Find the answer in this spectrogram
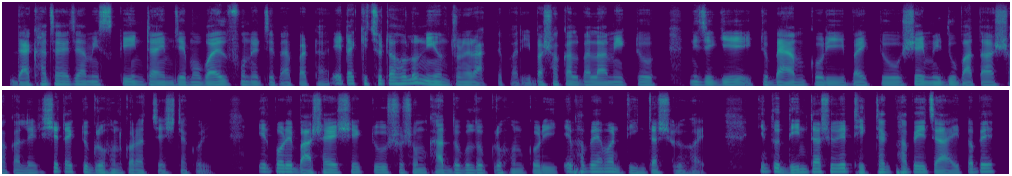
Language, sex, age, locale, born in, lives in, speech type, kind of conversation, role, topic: Bengali, male, 18-19, bn-BD, Bangladesh, Bangladesh, conversation, advice, user, ঘুমের আগে কীভাবে ফোন ও ট্যাবলেটের স্ক্রীন ব্যবহার কমাতে পারি?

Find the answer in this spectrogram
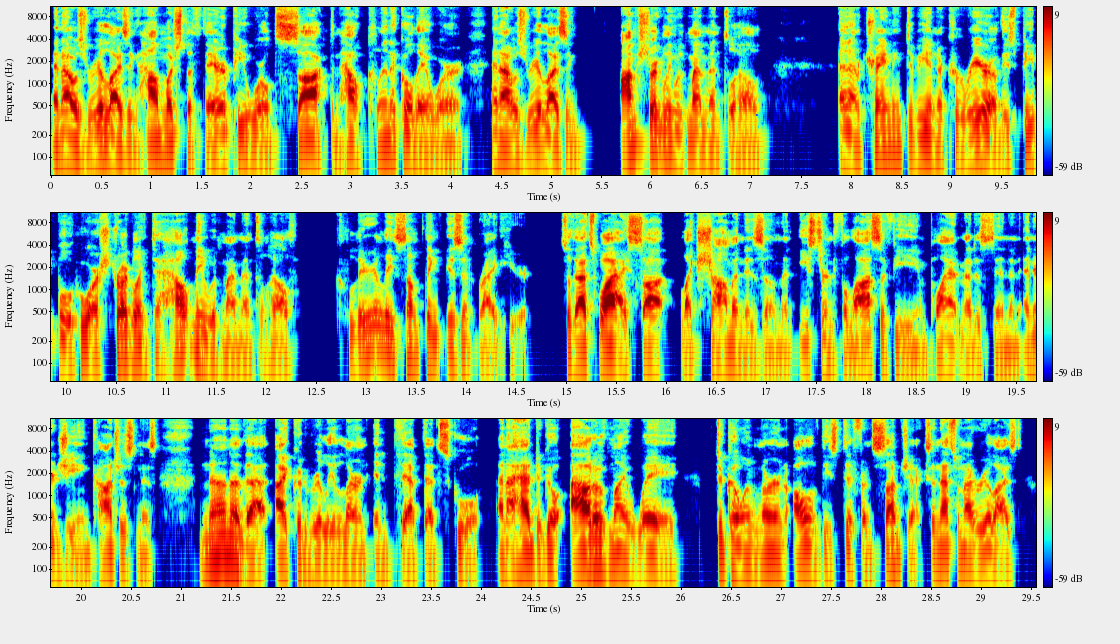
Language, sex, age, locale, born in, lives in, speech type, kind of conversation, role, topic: English, male, 30-34, en-US, United States, United States, conversation, unstructured, none, What routines, boundaries, and small hacks help you juggle homework, hobbies, and sleep during hectic school weeks?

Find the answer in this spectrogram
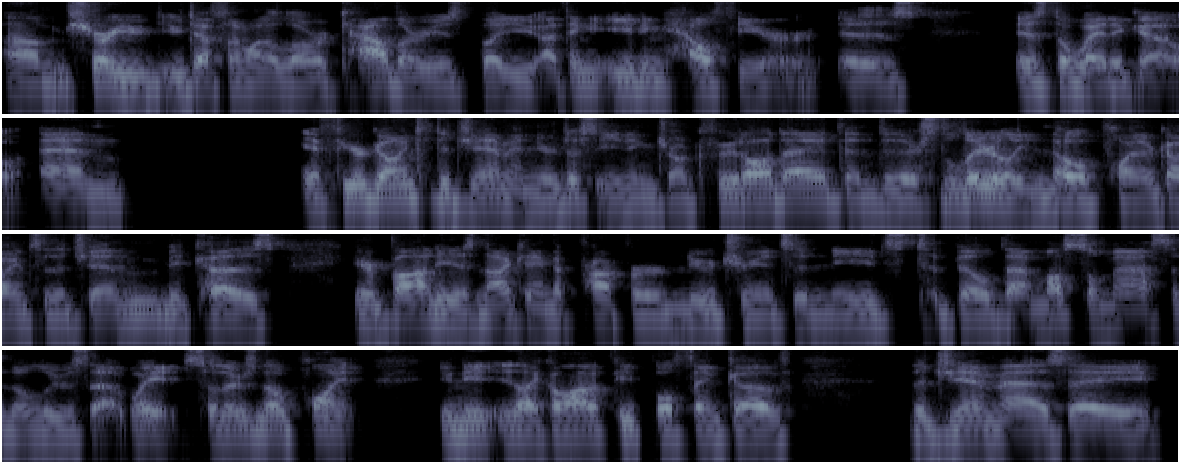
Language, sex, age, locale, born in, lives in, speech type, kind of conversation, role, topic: English, male, 18-19, en-US, United States, United States, conversation, unstructured, none, How does regular exercise affect your mood or stress levels?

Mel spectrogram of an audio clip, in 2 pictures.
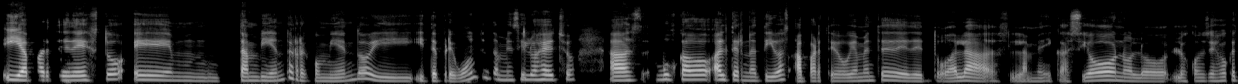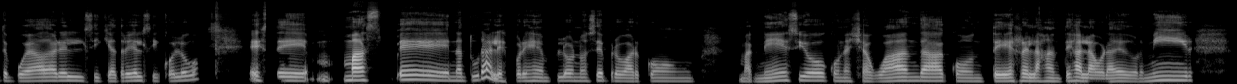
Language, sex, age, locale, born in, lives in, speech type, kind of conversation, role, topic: Spanish, female, 25-29, es-VE, Venezuela, United States, conversation, advice, advisor, ¿Sientes que dependes del alcohol o de pastillas para poder dormir?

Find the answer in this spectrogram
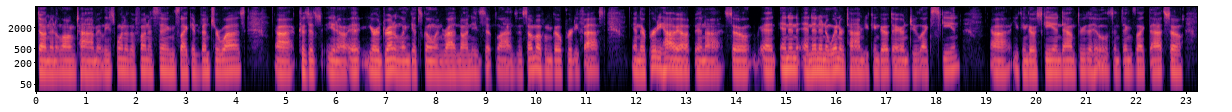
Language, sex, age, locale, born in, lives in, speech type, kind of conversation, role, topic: English, male, 40-44, en-US, United States, United States, conversation, unstructured, none, What weekend getaways within two hours do you recommend?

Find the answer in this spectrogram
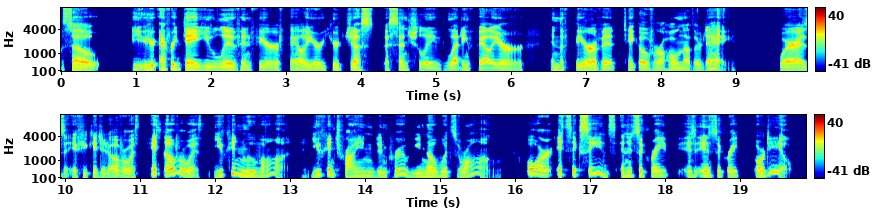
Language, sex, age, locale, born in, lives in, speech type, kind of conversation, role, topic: English, male, 20-24, en-US, United States, United States, conversation, podcast, guest, How can setbacks and mistakes help us grow and achieve our goals?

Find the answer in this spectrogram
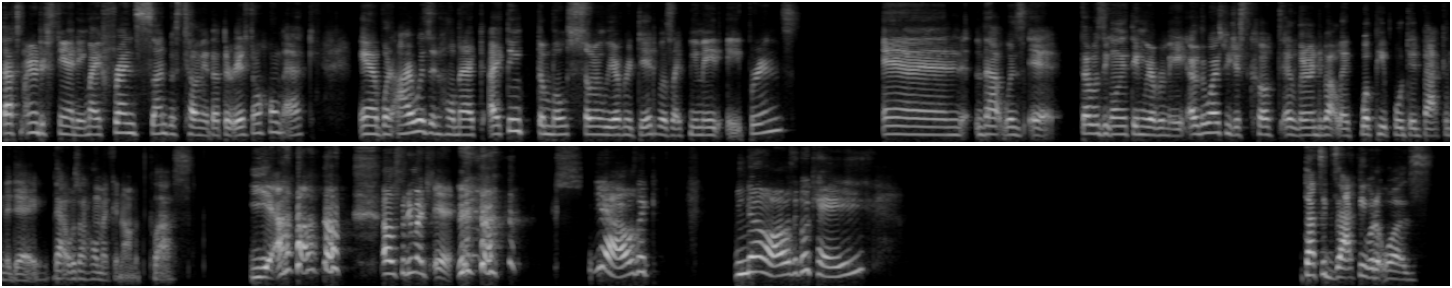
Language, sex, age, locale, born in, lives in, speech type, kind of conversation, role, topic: English, female, 25-29, en-US, United States, United States, conversation, podcast, host, How does the way we dress influence how we feel about ourselves?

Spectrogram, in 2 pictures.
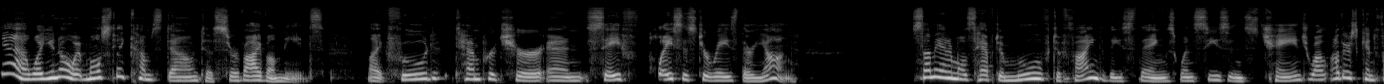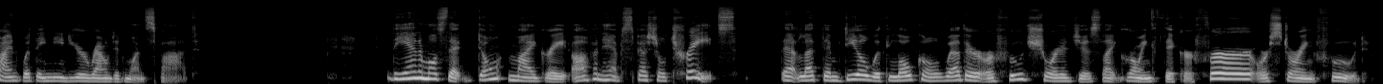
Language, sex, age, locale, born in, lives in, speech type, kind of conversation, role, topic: English, female, 65-69, en-US, United States, United States, read, expert-assistant, expert, Why do some animals migrate while others stay in one place?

